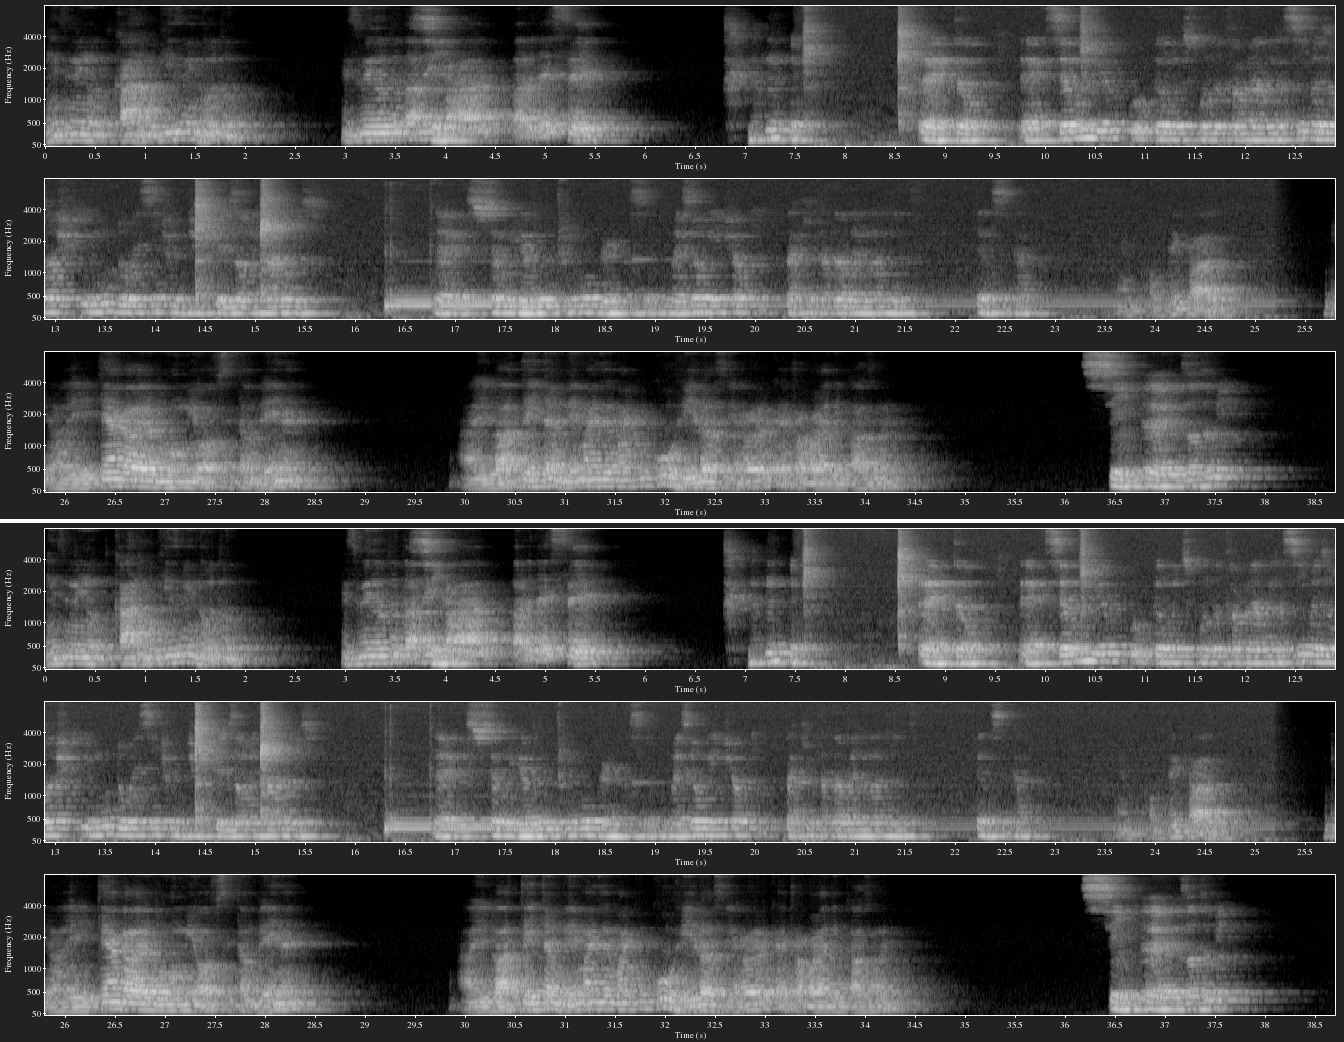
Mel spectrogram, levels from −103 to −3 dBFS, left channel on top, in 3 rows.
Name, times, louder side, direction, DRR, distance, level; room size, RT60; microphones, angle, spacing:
voice 1, 0.0-1.9 3.0-4.4 4.7-5.5 23.6-24.7 25.7-28.3 29.9-34.3, equal, 80° right, -2 dB, 3.2 m, -31 dB
voice 2, 3.7-4.1 6.8-7.6 8.7-9.4 9.7-15.6 16.8-21.6 22.2-22.8 36.2-37.6, equal, 45° right, -5 dB, 2.0 m, -30 dB
sound 1, 7.6-25.2, right 1 dB, 25° right, 0.8 m, -42 dB
11.0 x 9.7 x 2.3 m, 0.99 s
head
